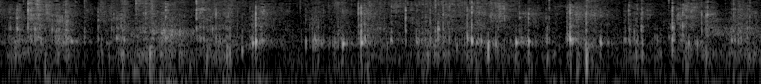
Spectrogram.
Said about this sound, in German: Und ich bin die meiste Zeit damit beschäftigt, mein Pferd Picasso davon abzuhalten, sich ein paar grüne Blätter irgendwo abzuzupfen.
